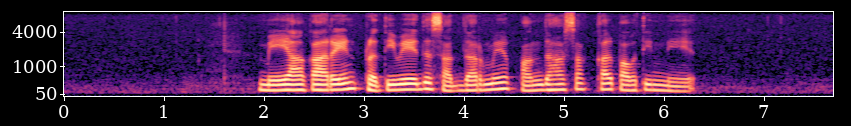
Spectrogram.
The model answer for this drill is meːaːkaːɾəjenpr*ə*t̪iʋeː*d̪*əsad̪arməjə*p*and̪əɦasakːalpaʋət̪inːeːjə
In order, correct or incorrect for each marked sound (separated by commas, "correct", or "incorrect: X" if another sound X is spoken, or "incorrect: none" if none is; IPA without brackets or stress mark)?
correct, correct, correct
